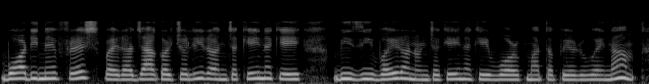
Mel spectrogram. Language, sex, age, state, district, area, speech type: Nepali, female, 18-30, West Bengal, Jalpaiguri, rural, spontaneous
